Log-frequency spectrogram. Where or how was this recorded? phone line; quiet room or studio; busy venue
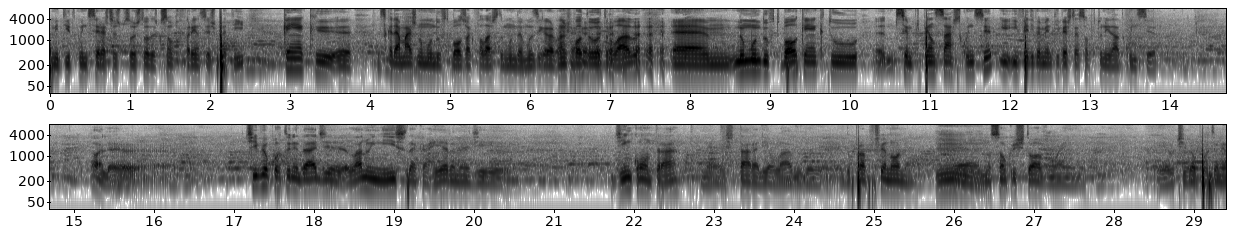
busy venue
